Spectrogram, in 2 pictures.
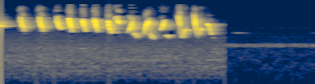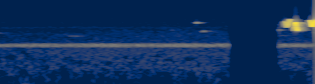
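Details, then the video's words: Northern Waterthrush (Parkesia noveboracensis) in song: a fast series of sharp chips that accelerates into a jumbled, lower, downslurred ending, followed by a long quiet pause and the opening notes of another song. "Birds Singing - Northern Waterthrush"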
